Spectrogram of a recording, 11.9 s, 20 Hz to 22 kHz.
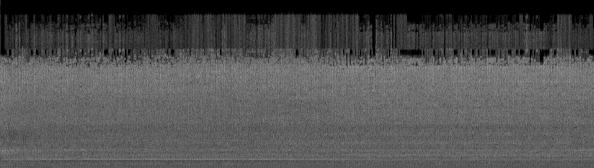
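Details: Honda EB3500 generator at about 60–62 Hz, engine just above 3600 rpm (about 3650–3660) unloaded, dropping to about 60 Hz under load: steady, even drone at one pitch, no hunting or surging; governor holding speed, healthy.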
